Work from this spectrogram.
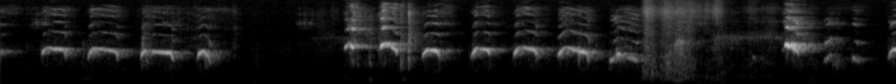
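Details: Siberian Husky puppies singing in a string of short, high, bent yelps, each dipping then falling, about three per second, with a brief pause, a burst of scuffling noise and a louder overlapping cry near the end.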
